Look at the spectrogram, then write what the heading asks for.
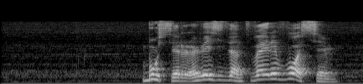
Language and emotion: Russian, neutral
